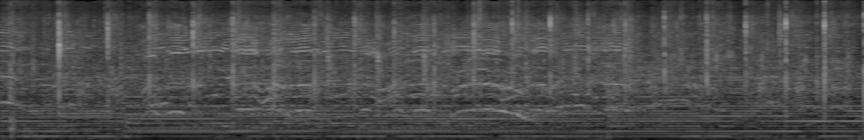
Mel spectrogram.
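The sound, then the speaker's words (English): A church audience claps and cheers in praise to God, a dense, steady wash of hand claps with sharp individual claps popping through, voices shouting and singing underneath, and a sustained organ-like tone droning throughout. “Somebody clap your hands, lift up your voice, and give God some raucous praise in this place right now.”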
